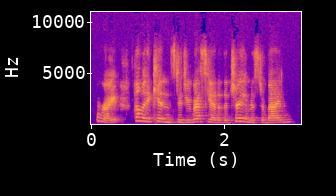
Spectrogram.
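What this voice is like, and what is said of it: Exaggerated put-on Southern belle accent. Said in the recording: “I like kind of transitioned into a Scarlett O'Hara southern accent”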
